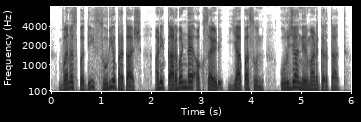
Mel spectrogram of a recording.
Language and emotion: Marathi, neutral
